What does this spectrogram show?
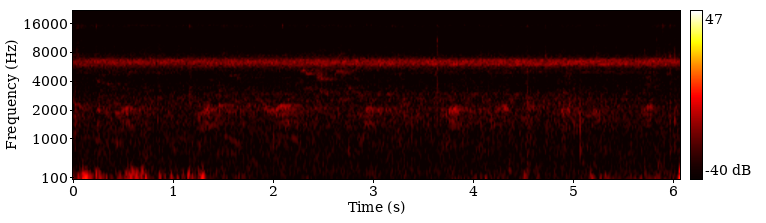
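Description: Near silence: faint distant bird chirps over a steady high-pitched whine, with a few soft low thumps in the first second.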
